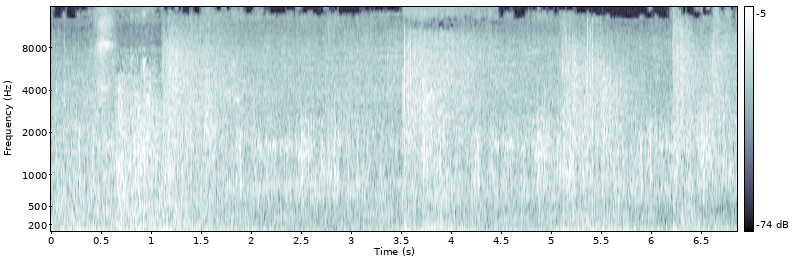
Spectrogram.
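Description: Long-range artillery firing in the strategy game Supreme Commander 2, a dense run of deep booms and crackling blasts that overlap into a rolling barrage, with sharper bursts every second or so and no voices.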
